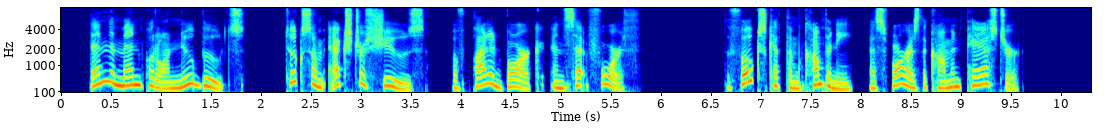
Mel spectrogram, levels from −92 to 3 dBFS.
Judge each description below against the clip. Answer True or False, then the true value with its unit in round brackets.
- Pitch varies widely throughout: True (6.4 semitones)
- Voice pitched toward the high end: True (235 Hz)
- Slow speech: False (165 wpm)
